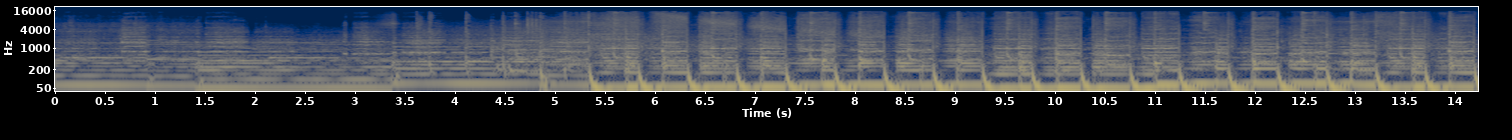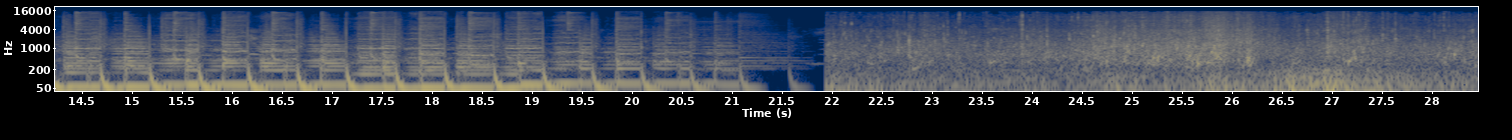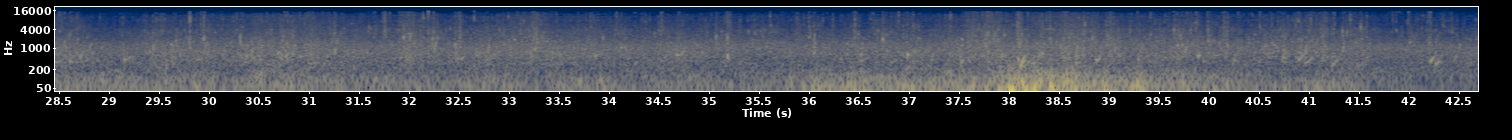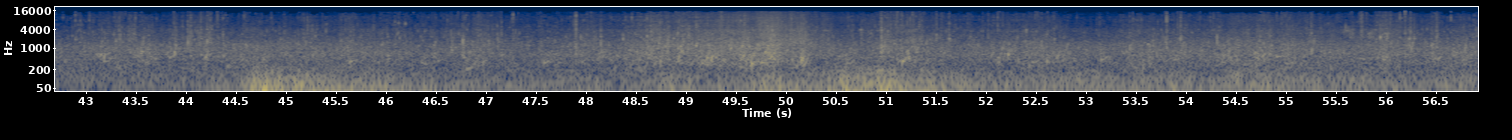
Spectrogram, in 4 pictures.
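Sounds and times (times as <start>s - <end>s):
low rumble: 5.3s - 21.2s
waves lapping on pebble shore: 22.0s - 56.9s.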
